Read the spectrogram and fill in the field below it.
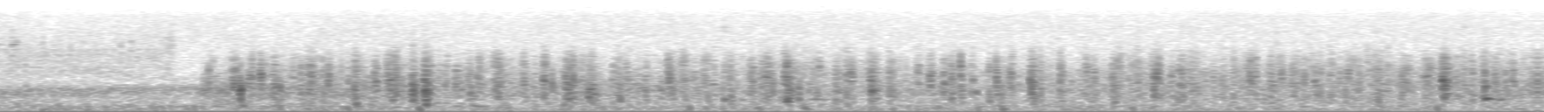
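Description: Footsteps crunch faintly on loose rocks.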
